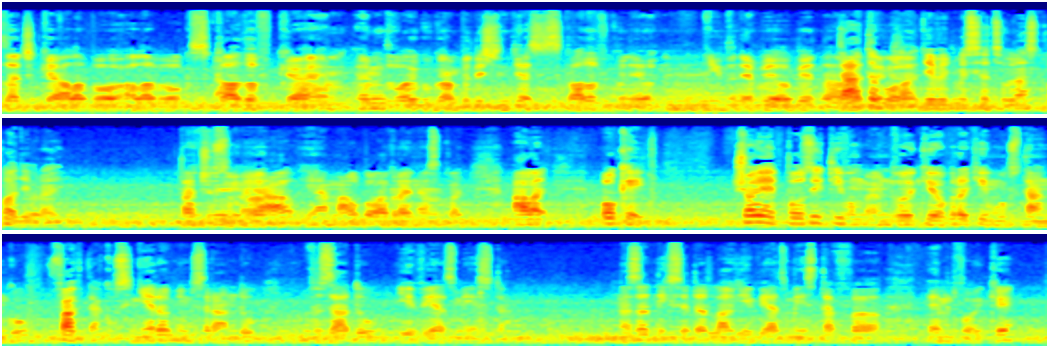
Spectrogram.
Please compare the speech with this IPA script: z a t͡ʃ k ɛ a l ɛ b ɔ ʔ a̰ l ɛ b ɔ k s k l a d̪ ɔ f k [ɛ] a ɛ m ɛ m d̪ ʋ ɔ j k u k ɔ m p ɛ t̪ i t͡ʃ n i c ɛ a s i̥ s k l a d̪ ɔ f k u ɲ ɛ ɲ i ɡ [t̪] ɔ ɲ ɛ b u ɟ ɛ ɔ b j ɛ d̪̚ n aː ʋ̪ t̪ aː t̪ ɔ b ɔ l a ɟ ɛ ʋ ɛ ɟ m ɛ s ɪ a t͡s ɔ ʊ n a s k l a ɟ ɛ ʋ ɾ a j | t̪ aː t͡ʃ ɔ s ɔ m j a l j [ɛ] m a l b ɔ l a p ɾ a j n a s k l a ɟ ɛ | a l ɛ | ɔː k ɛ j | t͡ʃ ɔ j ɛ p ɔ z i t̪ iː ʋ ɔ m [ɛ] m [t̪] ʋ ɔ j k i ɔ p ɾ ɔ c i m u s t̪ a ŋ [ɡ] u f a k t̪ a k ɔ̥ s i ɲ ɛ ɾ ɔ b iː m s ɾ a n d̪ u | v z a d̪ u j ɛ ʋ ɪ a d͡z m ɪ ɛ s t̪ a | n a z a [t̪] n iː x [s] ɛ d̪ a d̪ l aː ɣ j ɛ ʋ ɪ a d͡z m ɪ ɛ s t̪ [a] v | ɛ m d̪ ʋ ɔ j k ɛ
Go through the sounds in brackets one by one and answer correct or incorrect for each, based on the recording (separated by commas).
correct, incorrect, incorrect, correct, incorrect, correct, incorrect, correct, correct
